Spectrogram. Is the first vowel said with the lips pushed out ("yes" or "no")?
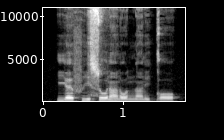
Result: no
